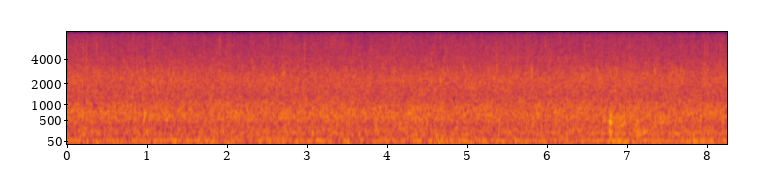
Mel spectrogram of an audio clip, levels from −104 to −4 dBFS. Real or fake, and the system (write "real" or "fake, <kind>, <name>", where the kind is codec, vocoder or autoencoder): real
